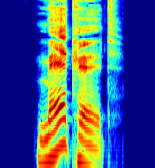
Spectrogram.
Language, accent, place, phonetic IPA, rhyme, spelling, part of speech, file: German, Germany, Berlin, [ˈmɛːkl̩t], -ɛːkl̩t, mäkelt, verb, De-mäkelt.ogg
- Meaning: inflection of mäkeln: 1. second-person plural present 2. third-person singular present 3. plural imperative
